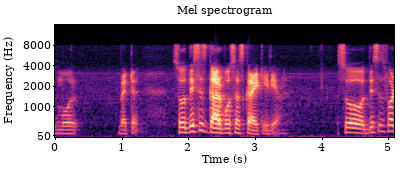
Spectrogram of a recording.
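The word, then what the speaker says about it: Sgarbossa: last topic garbosa criterias we call it garbosa s is silent so there is elevation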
